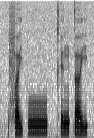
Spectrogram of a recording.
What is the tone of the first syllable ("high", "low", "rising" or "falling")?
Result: low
